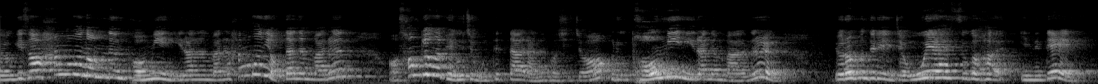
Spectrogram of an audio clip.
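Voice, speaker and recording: A woman preaching to a youth group in a church, unpacking scripture with an animated, storytelling delivery. Her voice sits high and swoops widely, and the echo of the room carries around her. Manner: explains Bible text simply for teens, lively storytelling. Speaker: youth pastor. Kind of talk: sermon.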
